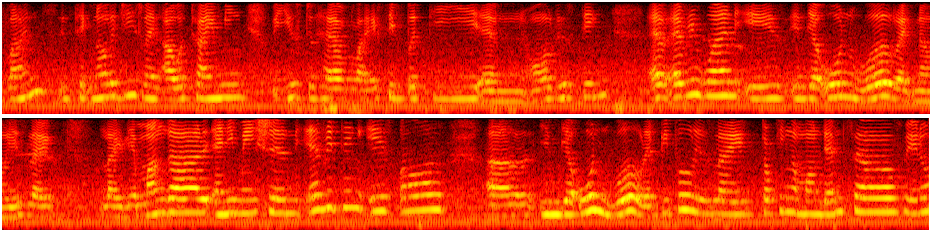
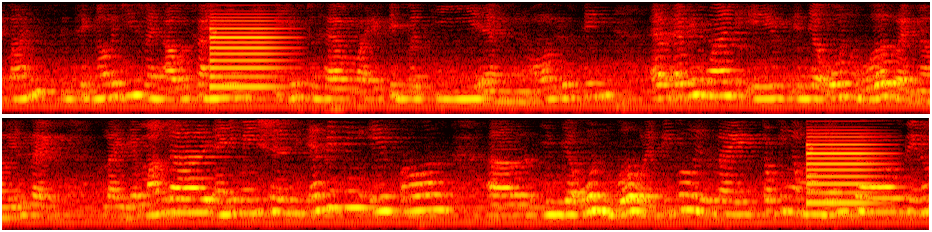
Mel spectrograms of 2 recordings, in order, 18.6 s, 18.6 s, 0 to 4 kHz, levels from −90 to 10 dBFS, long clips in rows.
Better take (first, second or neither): first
